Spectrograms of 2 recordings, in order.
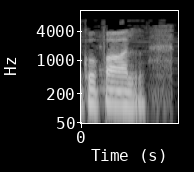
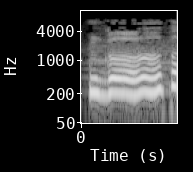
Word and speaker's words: Gopal: times when we sing gopal, the l we miss to clearly pronounce. Gopal, yes. – and the L is never heard.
